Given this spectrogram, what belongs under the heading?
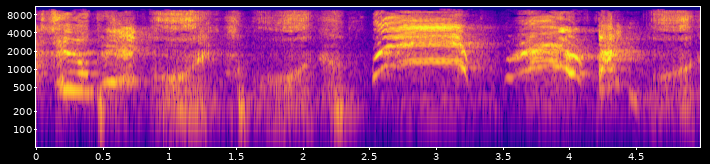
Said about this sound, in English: The screams, man.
